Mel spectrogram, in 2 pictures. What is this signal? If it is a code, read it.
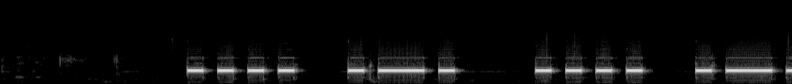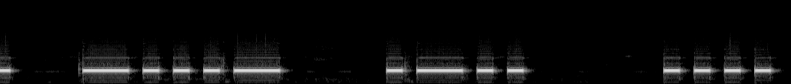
Morse code, heard as a keyed tone, about 8 wpm, 650 Hz. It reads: HR HR <BT> L H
